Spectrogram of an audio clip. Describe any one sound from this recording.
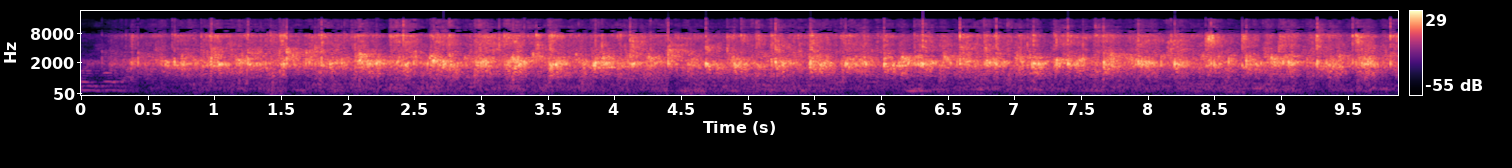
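An audience claps loudly and steadily.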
